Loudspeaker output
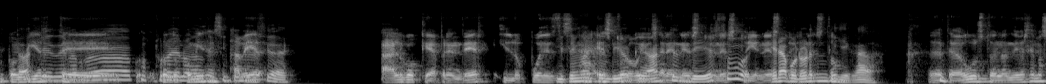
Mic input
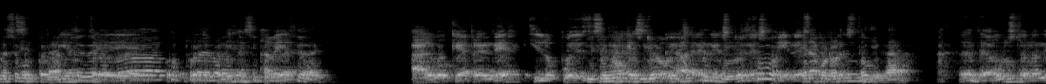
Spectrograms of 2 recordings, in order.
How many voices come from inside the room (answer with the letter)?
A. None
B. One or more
A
